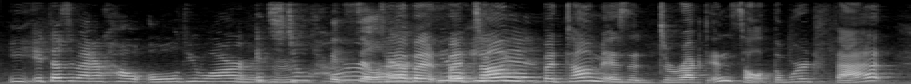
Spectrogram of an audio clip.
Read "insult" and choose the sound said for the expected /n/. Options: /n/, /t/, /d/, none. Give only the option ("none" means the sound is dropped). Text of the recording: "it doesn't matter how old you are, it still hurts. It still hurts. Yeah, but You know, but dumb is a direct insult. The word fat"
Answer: /n/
